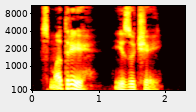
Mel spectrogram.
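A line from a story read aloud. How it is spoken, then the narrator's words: Drawled. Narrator (Russian): протянул он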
